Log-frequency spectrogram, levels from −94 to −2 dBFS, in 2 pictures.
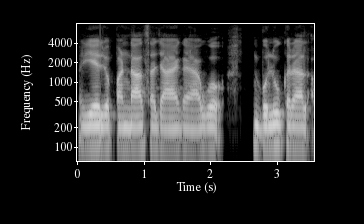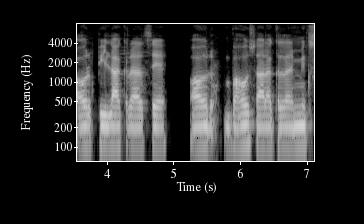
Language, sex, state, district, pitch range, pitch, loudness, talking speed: Hindi, male, Bihar, Jamui, 100-105 Hz, 105 Hz, -25 LUFS, 160 wpm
